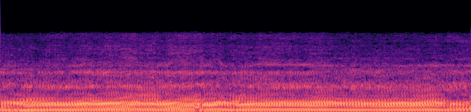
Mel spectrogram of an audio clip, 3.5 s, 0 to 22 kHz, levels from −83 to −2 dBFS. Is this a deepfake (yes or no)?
no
